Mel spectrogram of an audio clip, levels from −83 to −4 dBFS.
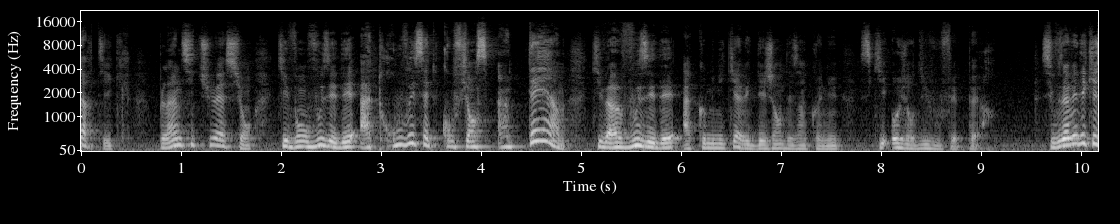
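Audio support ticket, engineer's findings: No audible faults found; no action required.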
